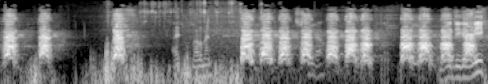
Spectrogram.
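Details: Dogo Argentino giving a few barks, with a human voice speaking early on, followed by a steady run of sharp, evenly spaced barks, several per second, continuing to the end.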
